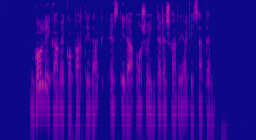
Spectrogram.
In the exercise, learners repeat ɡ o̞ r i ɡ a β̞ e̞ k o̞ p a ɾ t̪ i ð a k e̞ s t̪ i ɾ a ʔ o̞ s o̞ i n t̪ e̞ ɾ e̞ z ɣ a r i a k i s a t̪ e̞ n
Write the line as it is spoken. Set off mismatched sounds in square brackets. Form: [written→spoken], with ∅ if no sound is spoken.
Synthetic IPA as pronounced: ɡ o̞ [r→l] i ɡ a β̞ e̞ k o̞ p a ɾ t̪ i ð a k e̞ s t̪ i ɾ a ʔ o̞ s o̞ i n t̪ e̞ ɾ e̞ z ɣ a r i a k i s a t̪ e̞ n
